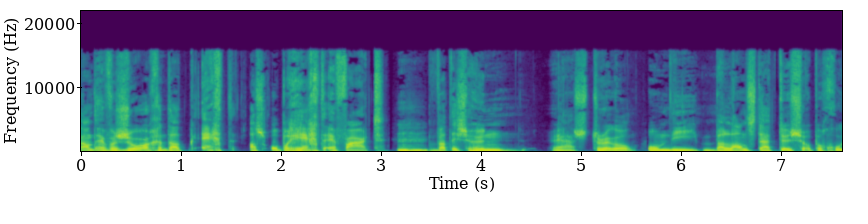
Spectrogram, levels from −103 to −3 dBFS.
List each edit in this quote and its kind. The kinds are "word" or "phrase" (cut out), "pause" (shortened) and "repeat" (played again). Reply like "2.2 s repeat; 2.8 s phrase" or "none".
1.1 s phrase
